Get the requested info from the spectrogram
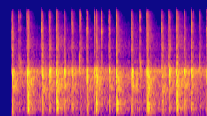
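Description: A quick, irregular run of sharp clicks or taps, about five a second, starting a quarter second in.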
